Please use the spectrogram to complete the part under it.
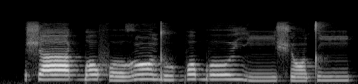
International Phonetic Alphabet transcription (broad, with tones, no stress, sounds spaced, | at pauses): ʃ aː˦ ɡ͡b ɔ˦ f o˨ ɣ ɔ̃˦ d u˧ b ɔ˦ b oː˦ j iː˨ ʃ ɔ̃˨ t iː˧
